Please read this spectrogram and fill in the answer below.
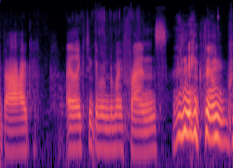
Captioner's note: chuckles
